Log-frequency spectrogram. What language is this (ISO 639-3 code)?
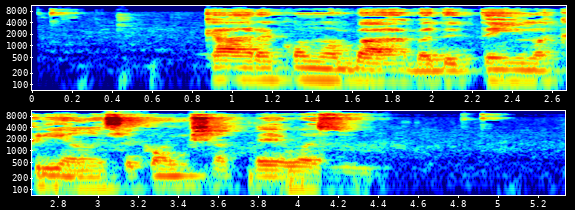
por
